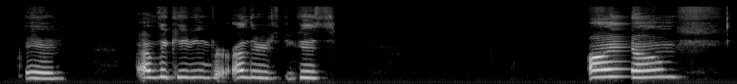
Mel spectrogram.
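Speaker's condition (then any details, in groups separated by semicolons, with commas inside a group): Quadriplegic spastic cerebral palsy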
